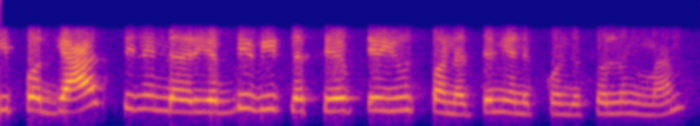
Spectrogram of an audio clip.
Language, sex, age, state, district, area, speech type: Tamil, female, 18-30, Tamil Nadu, Vellore, urban, conversation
